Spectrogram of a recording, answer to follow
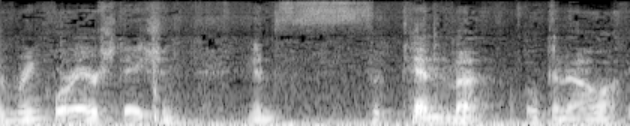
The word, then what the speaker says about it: Futenma: Corps Air Station in Futenma, Okinawa. It originally was called Fatima, and our hosts asked us to pronounce it differently.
